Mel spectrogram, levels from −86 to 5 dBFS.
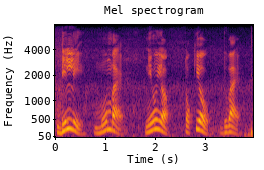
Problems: background sounds at intervals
